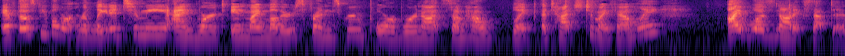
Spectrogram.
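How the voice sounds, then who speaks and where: A woman talks at a fairly quick pace in a fairly high pitch, with ordinary pitch variation. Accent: Michigan. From US Midwest, Michigan suburbs. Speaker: live streamer. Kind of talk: live stream chat. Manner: casual, animated.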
